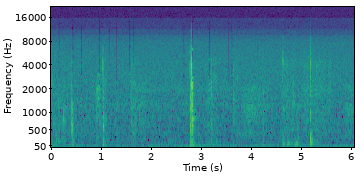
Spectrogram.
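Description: Hard plastic fuse-box cover being handled and set aside: a few light clicks and taps, the sharpest about three seconds in, then a quick run of taps near the end.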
